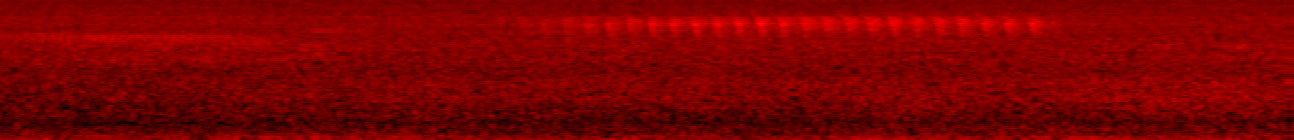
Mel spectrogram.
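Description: Near silence: quiet room tone, with a faint, rapid, high-pitched trill lasting about two seconds in the middle.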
